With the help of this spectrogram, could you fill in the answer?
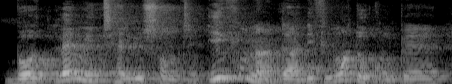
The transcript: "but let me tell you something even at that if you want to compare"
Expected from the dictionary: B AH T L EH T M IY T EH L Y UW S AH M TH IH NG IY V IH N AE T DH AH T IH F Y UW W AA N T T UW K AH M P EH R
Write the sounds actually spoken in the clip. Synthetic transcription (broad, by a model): B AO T L EH T M IY T EH L Y UW S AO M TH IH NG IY F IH N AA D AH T IH F Y UW W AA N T T UW K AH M P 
